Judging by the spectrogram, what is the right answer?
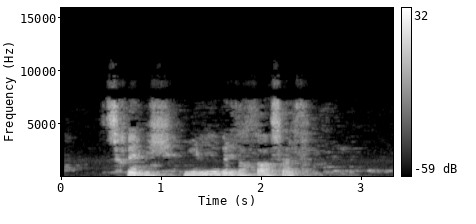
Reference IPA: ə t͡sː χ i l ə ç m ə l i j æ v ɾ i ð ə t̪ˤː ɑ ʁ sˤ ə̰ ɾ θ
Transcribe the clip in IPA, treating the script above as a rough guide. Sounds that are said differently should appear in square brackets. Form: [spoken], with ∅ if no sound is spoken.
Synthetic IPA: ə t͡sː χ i l ə ç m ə l i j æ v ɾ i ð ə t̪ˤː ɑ ʁ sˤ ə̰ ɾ θ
